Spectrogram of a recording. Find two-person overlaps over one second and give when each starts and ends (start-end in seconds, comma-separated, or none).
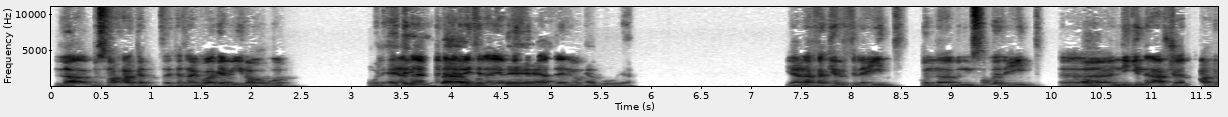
3.4-5.6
